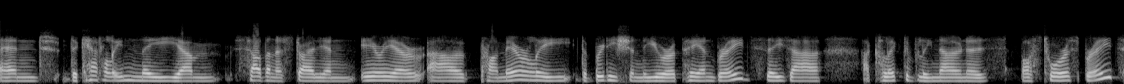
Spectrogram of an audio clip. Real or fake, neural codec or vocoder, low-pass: real; none; 7.2 kHz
